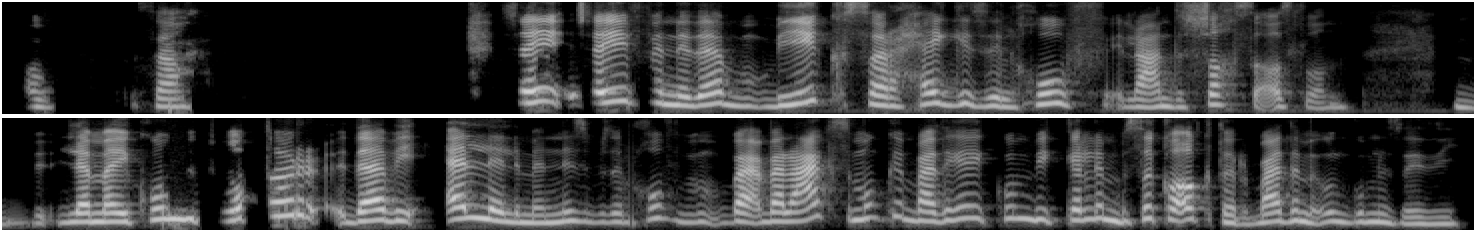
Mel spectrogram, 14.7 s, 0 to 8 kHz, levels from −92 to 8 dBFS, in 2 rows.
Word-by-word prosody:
أوك 200 -1 -12 0.4
صح. 205 -3 -5 1.6
شاي 315 +2 +4 0.2
شايف 320 +1 +3
إن 255 -5 +1
ده 260 +4 +3
بيكسر 245 - 0
حاجز 255 0 -3
الخوف 265 +7 -4
اللي 195 0 -6
عند 200 +2 -2
الشخص 255 +7 -6
أصلًا؟ 190 -2 -12 0.6
ب 190 +2 -14
لمّا 230 +1 +4
يكون 275 +6 0
متوتر 315 - 0
ده 255 +6 +7
بيقلل 265 -1 +2
من 205 +1 -2
نسبة 225 -2 -6
الخوف 290 +5 -11
ب 220 -2 -12
بالعكس 245 - +4
ممكن 320 +2 -6
بعد 255 0 +1
كده 295 - -3
يكون 315 -1 -6
بيتكلم 280 +1 -2
بثقة 295 +4 +1
أكتر 220 - -2
بعد 230 +7 0
ما 235 - -2
يقُول 235 -1 -6
جملة 225 0 -4
زي 175 -2 -9
دي. 175 +1 -9
245 Hz, 150 wpm, -20 LUFS, 215-290 Hz, 1.6 s, ده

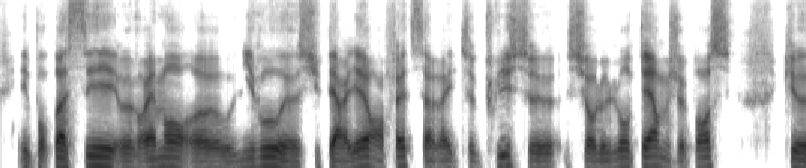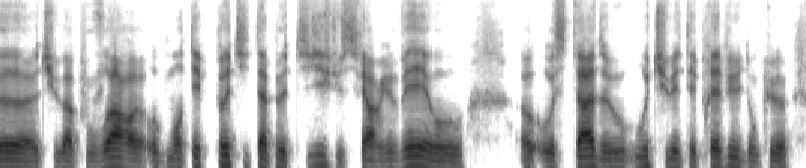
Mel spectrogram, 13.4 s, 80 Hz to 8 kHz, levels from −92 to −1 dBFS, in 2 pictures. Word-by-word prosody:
et - - -5
pour - - -5
passer, 120 -2 +4
heu, 90 - 0
vraiment, 105 +3 +2
heu, 90 -1 +2
au 85 -1 -4
niveau, 105 +5 +2
heu, 90 -1 0
supérieur, 105 +9 +2
en - - -1
fait, 120 - 0
ça 95 - -2
va 95 - -2
être 95 - -9
plus, 120 +7 -5
heu, 95 -1 -2
sur 95 - -2
le 95 - -2
long 110 +2 -2
terme, 120 -1 +3
je 95 - -5
pense, 115 +5 -3 0.4
que, 110 - -2 0.4
heu, - - -6
tu - - -7
vas - - 0
pouvoir, 105 +3 +3
heu, - - -3
augmenter 100 +4 -4
petit 125 -1 -1
à - - +3
petit 120 +4 -6
jusqu'à 95 -3 -2
arriver 105 +6 +1
au, 90 -2 0 0.5
heu, - - -2
au 100 -1 -3
stade, 115 +2 +4
heu, 100 - -2
où 115 +3 -5
tu 105 -2 -4
étais 100 0 -5
prévu. 110 -1 -2
Donc, 90 -1 -10
heu, 90 -2 -2
105 Hz, 205 wpm, -23 LUFS, 95-115 Hz, 0.5 s, passer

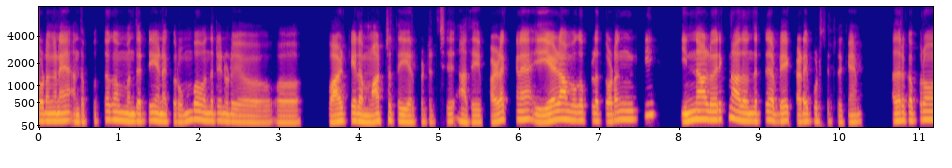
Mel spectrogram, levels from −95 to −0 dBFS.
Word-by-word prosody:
தொடங்குனேன். 135 +1 +2
அந்த 120 0 -1
புத்தகம் 145 +3 -1
வந்துட்டு 130 +2 0
எனக்கு 125 -1 -1
ரொம்ப 140 +6 -1
வந்துட்டு 135 0 -1
என்னுடைய 125 -3 -1 0.5
அ - - -1 0.6
வாழ்க்கையில 130 +2 +3
மாற்றத்தை 130 +1 +1
ஏற்பட்டிடுச்சு. 115 +1 -8 0.2
அதை 115 +1 -2 0.2
பழக்கின 150 +5 +1 0.3
7ம் 160 +2 +5
வகுப்பில 140 -1 -2
தொடங்கி 160 - -1 0.5
இந்நாள் 160 +3 +5
வரைக்கும் 160 +4 -1
நான் 160 - +5
அத 140 - +4
வந்துட்டு 135 +3 -1
அப்படியே 135 +1 +1
கடைப்புடிச்சிட்டு 125 0 -3
இருக்கேன். 115 +2 -3 0.4
அதற்க்கப்புறம் 140 +3 +1
135 Hz, 140 wpm, -24 LUFS, 125-150 Hz, 0.6 s, 7ம்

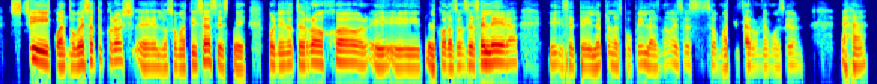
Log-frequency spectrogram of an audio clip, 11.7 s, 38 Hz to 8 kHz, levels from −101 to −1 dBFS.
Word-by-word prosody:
Sí, 165 -7 +6
cuando 130 -1 +1
ves 145 +4 +4
a - - +4
tu 180 - -11
crush, 170 0 -1
eh, 125 0 -3
lo 120 0 -7
somatizas 135 +6 0
este, 115 -4 -3 0.3
poniéndote 140 +1 -1
rojo 155 0 +1
y 120 -1 -2
y - - -5
el 125 -3 -1
corazón 135 -1 -2
se 140 - +1
acelera 155 +2 +5 0.4
y 140 -2 -8
se 130 +1 -7
te 125 - -7
dilatan 130 +4 -4
las 125 -2 -7
pupilas, 125 -1 -7
¿no?, 145 +3 -12
eso 145 +1 -9
es 140 - -9
somatizar 130 +1 -6
una 125 -1 -13
emoción, 125 +3 -12 0.5
ajá. 130 +2 -5
135 Hz, 160 wpm, -19 LUFS, 125-150 Hz, 0.5 s, Sí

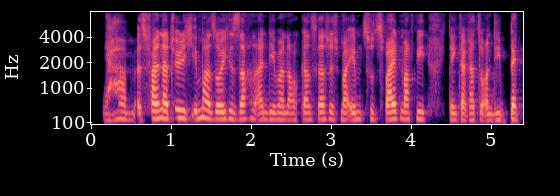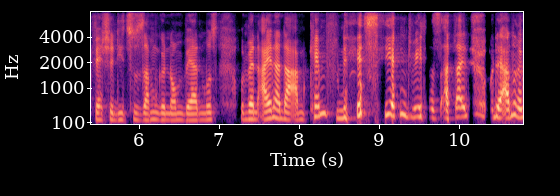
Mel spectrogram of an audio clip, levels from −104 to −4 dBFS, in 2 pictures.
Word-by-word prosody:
Ja, 190 0 -6
es 170 - -3
fallen 200 0 +3
natürlich 205 0 +2
immer 205 0 0
solche 190 +1 -1
Sachen 190 +3 -2
an, 175 -2 -5
die 180 -1 -6
man 175 -1 -5
auch 170 0 -8
ganz 180 -1 -6
klassisch 185 -1 -4
mal 180 - -1
eben 180 +1 -5
zu 195 - -9
zweit 190 +2 +2
macht, 185 -1 -3
wie 195 -1 -3
ich 185 - -22
denke 175 -1 -5
da - - +1
gerade 170 0 -6
so - - -5
an 165 - -5
die 175 +2 -7
Bettwäsche, 180 +2 -2
die 175 0 -8
zusammengenommen 170 -1 -3
werden 165 0 +1
muss. 180 +1 -5 0.2
Und 185 0 -11
wenn 190 -1 +5
einer 205 +3 +5
da 185 -3 +5
am 175 0 -3
Kämpfen 260 -5 0
ist 320 +1 +4
irgendwie, 280 -4 +3
das 220 -2 -8
allein, 250 +1 +3 0.3
und - - -4
der 235 - +8
andere, 260 -7 +5
185 Hz, 245 wpm, -23 LUFS, 175-210 Hz, 0.3 s, der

